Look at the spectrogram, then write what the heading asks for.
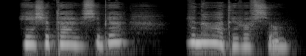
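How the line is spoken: Whisper. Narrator (Russian): прошептала Фэй

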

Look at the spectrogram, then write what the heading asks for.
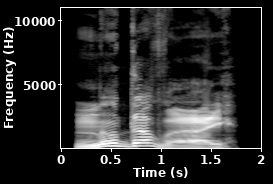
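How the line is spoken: Forced angry growl. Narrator (Russian): прорычал, разгоняя тоску искусственной злостью

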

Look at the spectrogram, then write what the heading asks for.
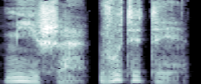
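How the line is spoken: Barely audible whisper. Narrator (Russian): едва слышно прошептала Ариана

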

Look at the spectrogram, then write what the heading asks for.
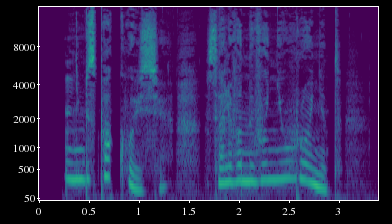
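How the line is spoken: Quiet. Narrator (Russian): тихо сказала Эви

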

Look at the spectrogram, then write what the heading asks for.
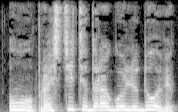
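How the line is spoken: Doctor's exclamation. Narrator (Russian): воскликнул доктор

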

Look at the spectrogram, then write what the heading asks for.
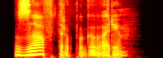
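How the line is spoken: Soft command. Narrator (Russian): умудрился мягко скомандовать он

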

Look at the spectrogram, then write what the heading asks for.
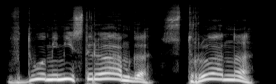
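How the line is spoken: Exclaiming. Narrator (Russian): воскликнула Эмили

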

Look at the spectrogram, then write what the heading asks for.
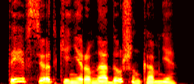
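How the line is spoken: Laughing over phone. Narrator (Russian): засмеялся тот в трубку

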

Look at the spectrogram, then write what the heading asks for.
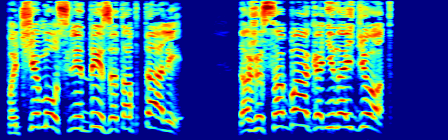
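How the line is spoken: Shout. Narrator (Russian): Я закричал

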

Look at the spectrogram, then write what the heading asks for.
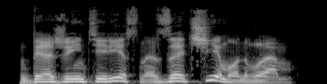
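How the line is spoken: Hissed through teeth. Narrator (Russian): Сквозь зубы процедил Грознов

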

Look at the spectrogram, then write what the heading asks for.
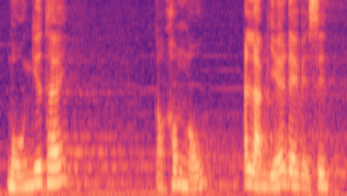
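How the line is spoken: Cold question. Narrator (Vietnamese): Bà Tàng lạnh lùng hỏi

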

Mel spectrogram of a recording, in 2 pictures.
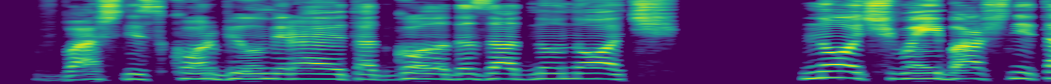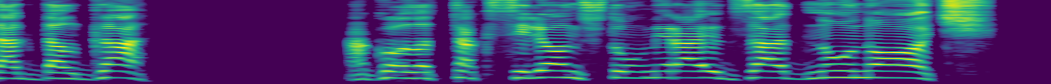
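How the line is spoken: Hoarse male voice. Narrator (Russian): хриплый мужской голос произнес

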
